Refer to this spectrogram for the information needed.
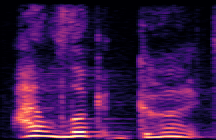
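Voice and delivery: slow, drawn-out contentment; acted serene, unhurried reply; happy unbothered guy. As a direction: answer panic with placid self-assurance. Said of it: "He's happily standing there".

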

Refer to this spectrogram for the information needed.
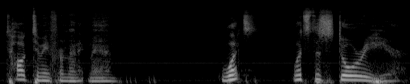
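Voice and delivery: soft, low, unhurried question; cool and calm. Acted. Jesus talking to the father amid a manifestation, cool and calm. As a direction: ask gently, keeping your cool. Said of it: "Jesus is cool".

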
